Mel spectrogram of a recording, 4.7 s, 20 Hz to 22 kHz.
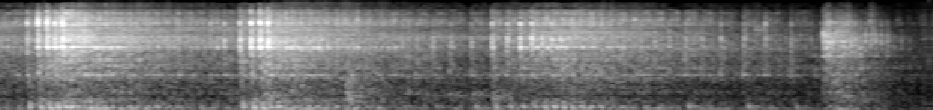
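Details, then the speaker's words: Hero HF Deluxe BS6 motorcycle, kick-started after a faulty previous repair with welded crankcase: idling with loose uneven clatter from piston noise plus excessive kick-start shaft play letting the shaft push out and rattle. "बहुत आवाज़ें आ रही है इसके अंदर, कड़ कड़ कड़ कड़। एक तो पिस्टन की अलग आवाज़ आ रही है। ये जो किक है इसके अंदर जो प्ले है ना, ये वाली प्ले बहुत ज़्यादा है।"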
